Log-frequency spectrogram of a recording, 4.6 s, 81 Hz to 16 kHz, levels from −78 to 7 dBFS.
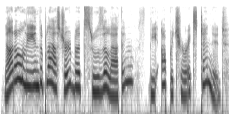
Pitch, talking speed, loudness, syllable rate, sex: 275 Hz, 155 wpm, -18 LUFS, 5.1 syllables/s, female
